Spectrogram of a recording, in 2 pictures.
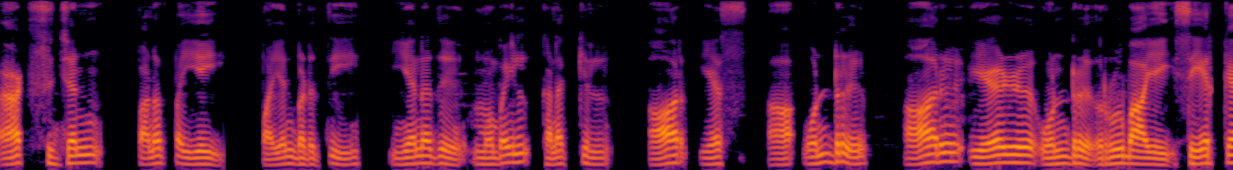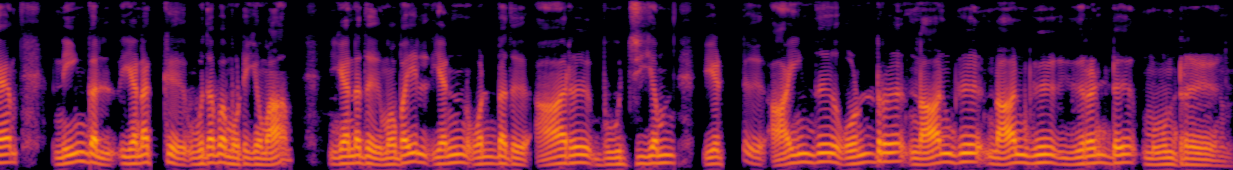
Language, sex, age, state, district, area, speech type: Tamil, male, 30-45, Tamil Nadu, Salem, rural, read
